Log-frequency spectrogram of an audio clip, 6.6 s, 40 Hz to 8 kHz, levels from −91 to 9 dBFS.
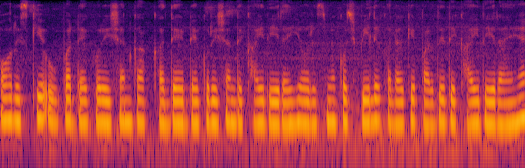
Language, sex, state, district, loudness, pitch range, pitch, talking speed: Hindi, female, Maharashtra, Chandrapur, -16 LUFS, 160-170 Hz, 165 Hz, 190 wpm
